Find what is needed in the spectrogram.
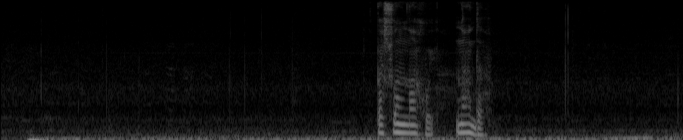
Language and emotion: Russian, angry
